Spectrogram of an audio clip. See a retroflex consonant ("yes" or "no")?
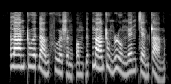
yes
